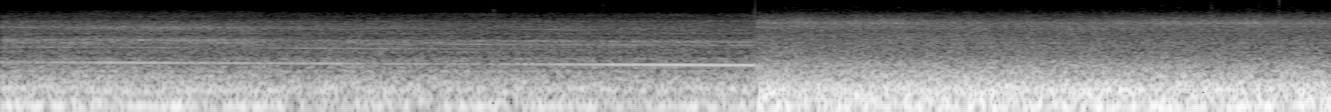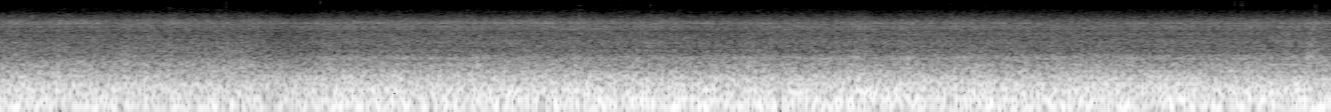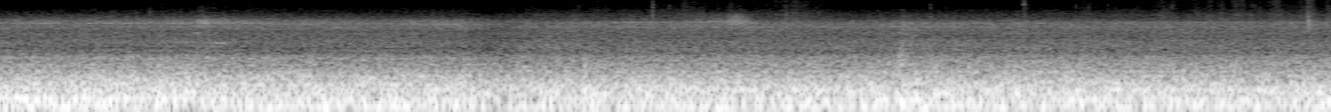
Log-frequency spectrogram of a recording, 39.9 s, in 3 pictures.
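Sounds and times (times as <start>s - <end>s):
train rumble inside passenger car: 0.0s - 39.9s.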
